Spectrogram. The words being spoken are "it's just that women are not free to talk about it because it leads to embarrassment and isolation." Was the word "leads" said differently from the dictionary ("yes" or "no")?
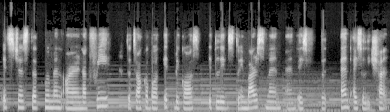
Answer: yes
